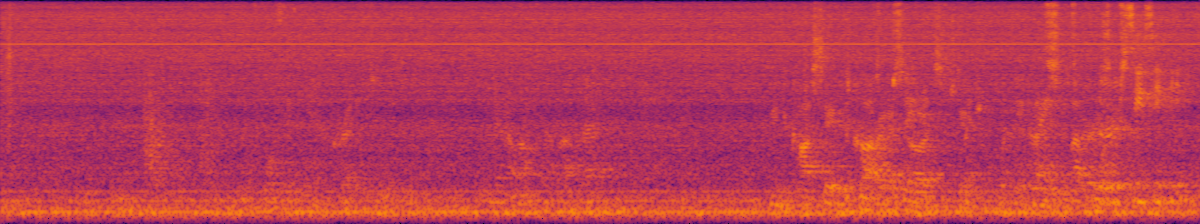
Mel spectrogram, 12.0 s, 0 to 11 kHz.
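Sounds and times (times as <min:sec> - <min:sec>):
low hum of a large hall: 0:00.0 - 0:12.0.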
